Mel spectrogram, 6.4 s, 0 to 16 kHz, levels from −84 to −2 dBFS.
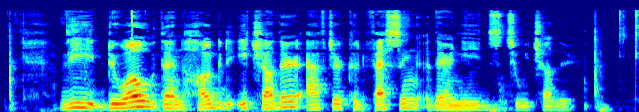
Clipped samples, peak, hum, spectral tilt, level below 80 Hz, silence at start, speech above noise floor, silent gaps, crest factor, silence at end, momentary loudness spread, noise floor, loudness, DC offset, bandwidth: under 0.1%; -2 dBFS; none; -4.5 dB/octave; -56 dBFS; 0.1 s; 25 dB; none; 24 dB; 0 s; 20 LU; -49 dBFS; -23 LUFS; under 0.1%; 11.5 kHz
